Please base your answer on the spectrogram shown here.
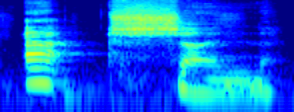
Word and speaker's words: action: before do you think action ends with t-i-o-n or s-i-o-n you're right it's t-i-o-n listen action do you hear the shun at the end yes good job okay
